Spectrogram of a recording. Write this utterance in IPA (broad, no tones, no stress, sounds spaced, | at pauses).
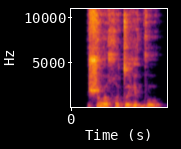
ʃ ʊː χʷ i tʷ a lʲ o ɡ u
